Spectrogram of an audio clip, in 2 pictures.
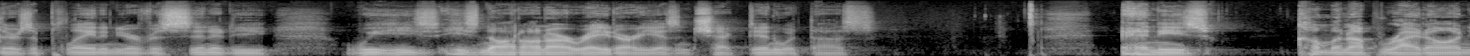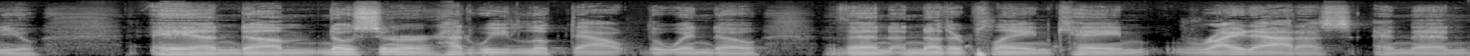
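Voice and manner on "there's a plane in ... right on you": plain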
